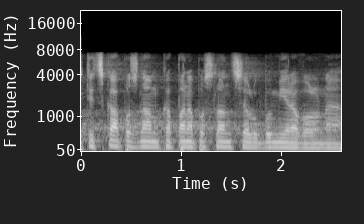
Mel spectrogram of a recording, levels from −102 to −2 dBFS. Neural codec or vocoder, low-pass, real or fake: none; 7.2 kHz; real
